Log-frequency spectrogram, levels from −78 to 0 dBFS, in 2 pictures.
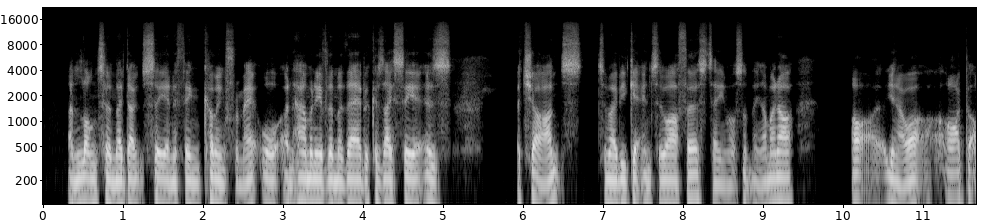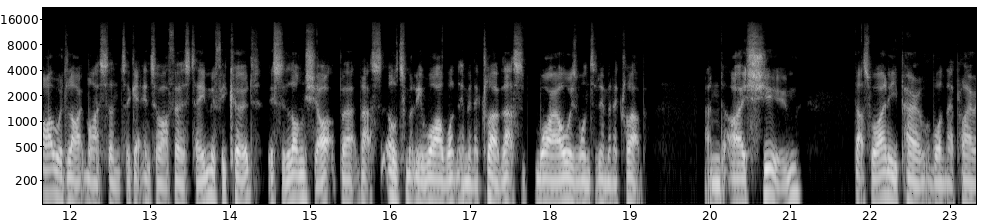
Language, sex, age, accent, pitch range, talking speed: English, male, 30-49, British, 90-105 Hz, 230 wpm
